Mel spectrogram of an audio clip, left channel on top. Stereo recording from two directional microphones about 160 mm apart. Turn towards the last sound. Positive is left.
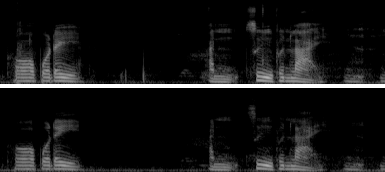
turn(degrees=5)  # may be behind; listen again after turning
